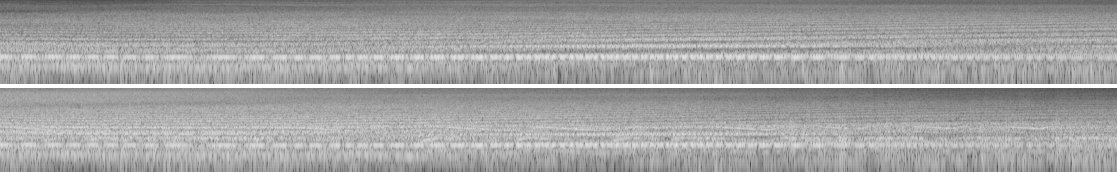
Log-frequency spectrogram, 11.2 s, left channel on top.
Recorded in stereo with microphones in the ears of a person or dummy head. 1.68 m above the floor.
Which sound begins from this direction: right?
A drone, at 0.0 s.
